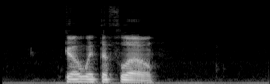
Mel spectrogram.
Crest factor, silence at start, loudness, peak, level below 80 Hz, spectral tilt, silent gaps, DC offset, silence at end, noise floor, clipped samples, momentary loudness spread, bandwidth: 18 dB; 0.65 s; -16 LUFS; -2 dBFS; -42 dBFS; -8 dB/octave; none; under 0.1%; 1.15 s; -43 dBFS; under 0.1%; 9 LU; 13.5 kHz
